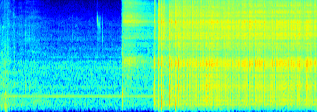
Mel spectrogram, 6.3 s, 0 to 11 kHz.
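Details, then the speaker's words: Everlast PowerMTS 141Si 120V welder, MIG, with voltage raised and auto pre-flow. A harsh, uneven crackle with sharp pops and more spatter: voltage set too high, needing faster travel, though the weld looks fine. "Well, I think you could hear it. I think I had it right the first time, but the weld looks fine. A little bit more splatter on that one."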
